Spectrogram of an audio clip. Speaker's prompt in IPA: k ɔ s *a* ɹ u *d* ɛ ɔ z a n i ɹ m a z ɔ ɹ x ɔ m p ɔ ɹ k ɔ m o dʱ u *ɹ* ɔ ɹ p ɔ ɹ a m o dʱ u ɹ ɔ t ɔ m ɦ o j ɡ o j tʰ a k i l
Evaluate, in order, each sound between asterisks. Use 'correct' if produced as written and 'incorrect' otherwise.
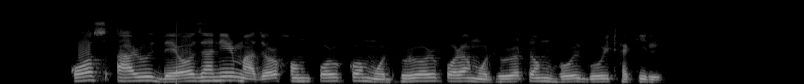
correct, correct, correct

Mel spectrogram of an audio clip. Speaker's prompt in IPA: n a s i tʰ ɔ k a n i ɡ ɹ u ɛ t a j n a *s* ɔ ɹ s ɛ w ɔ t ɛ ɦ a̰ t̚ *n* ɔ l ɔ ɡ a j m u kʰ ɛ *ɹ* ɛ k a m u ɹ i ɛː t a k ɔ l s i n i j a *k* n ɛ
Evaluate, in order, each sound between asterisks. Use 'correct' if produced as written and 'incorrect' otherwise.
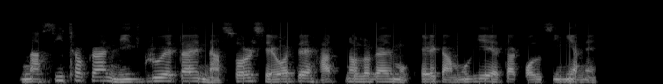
correct, correct, correct, incorrect: none

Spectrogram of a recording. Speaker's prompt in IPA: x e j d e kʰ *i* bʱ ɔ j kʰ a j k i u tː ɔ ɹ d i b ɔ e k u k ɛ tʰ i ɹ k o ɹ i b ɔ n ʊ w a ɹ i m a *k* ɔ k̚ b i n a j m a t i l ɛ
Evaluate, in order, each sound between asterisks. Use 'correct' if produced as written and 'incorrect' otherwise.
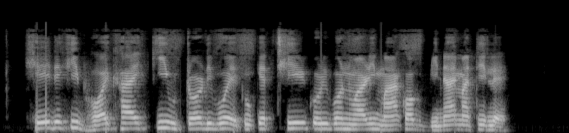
correct, correct

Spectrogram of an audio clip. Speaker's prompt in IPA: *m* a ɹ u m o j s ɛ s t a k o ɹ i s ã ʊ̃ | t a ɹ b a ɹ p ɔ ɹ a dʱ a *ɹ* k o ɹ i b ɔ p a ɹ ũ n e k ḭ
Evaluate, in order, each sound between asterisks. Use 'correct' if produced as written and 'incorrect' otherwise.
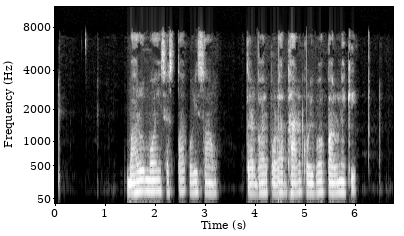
incorrect: b, correct

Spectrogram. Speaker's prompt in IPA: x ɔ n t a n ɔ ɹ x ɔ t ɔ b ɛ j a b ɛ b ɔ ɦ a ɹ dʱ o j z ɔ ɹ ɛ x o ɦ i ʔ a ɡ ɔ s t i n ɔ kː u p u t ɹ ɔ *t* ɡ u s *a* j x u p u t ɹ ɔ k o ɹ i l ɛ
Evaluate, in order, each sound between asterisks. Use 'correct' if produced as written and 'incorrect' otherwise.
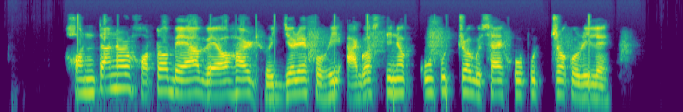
incorrect: none, correct

